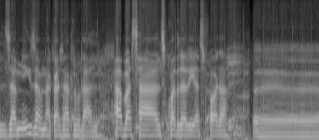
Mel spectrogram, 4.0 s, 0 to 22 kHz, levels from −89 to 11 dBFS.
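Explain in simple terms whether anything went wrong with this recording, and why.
Sample clock jitter runs through the whole recording: the converter's clock wobbles by a few millionths of a second, so the sound gains a hiss-like roughness that grows with loud, bright passages. From 1.47 to 3.90 s there is a train of clicks, about twenty evenly spaced ticks at roughly eight per second. The likely cause is interference from nearby equipment, a faulty connection or a faulty power supply.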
